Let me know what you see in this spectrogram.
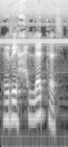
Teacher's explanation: The ra in rihla has a kasra. So it should be pronounced. It should be pronounced with thinness, with tawqiq, with an empty mouth, like you said.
